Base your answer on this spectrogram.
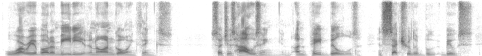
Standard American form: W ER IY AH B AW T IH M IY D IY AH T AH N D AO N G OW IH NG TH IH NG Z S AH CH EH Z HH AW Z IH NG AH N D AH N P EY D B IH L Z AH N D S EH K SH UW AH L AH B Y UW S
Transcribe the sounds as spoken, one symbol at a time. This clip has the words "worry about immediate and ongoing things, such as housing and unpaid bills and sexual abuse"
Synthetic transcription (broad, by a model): W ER IY AH B AW T IH M IY D IY AH T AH N AO N G OW IH NG TH IH NG Z S AH CH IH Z HH AW Z IH NG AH N AH N P EY D B IH L Z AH N S EH K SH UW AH L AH B Y UW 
